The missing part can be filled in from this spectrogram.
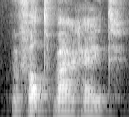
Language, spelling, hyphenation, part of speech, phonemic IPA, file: Dutch, vatbaarheid, vat‧baar‧heid, noun, /ˈvɑt.baːrˌɦɛi̯t/, Nl-vatbaarheid.ogg
- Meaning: susceptibility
